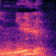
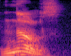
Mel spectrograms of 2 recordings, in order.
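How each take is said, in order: First: The name is said with a French pronunciation. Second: The name is said with an American English pronunciation. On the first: The speaker calls it wrong. "si on dit nul, ben, c'est un peu naze" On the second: The speaker calls it right. "je vais le prononcer comme les Américains"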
